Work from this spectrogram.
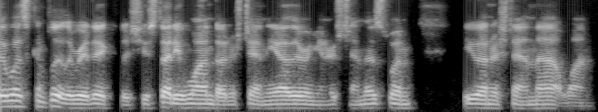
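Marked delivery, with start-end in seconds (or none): none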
